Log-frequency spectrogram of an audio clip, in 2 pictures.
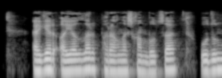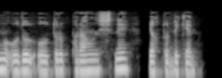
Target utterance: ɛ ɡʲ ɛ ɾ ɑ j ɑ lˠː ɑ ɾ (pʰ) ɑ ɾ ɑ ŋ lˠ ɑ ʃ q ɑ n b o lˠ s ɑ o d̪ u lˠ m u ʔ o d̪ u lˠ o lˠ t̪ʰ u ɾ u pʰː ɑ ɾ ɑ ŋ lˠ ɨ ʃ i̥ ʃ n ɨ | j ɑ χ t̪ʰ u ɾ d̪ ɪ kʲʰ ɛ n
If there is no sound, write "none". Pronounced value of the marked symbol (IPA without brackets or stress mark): pʰ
